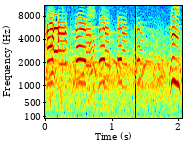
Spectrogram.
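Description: A flock of seagulls calling in quick overlapping cries, harsh and nasal, several birds at once with a burst of squawks near the end, loud.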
